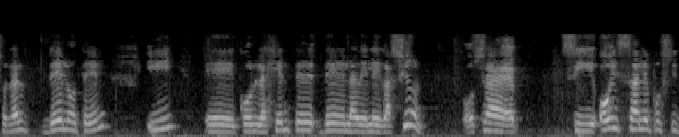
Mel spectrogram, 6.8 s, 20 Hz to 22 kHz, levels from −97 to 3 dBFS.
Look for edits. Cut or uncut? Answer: uncut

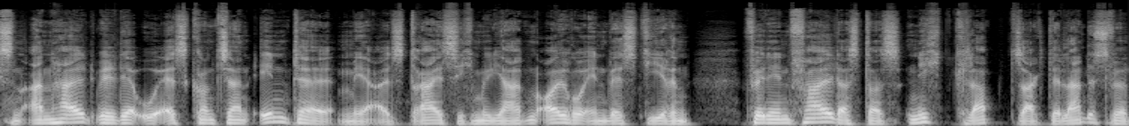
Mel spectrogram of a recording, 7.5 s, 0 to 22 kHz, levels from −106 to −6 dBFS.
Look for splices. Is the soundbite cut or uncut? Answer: uncut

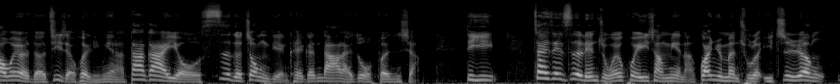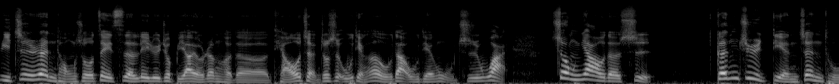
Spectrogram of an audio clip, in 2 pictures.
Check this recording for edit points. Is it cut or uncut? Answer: uncut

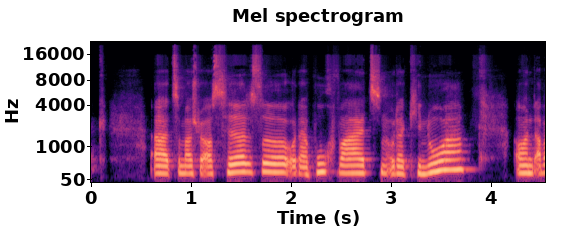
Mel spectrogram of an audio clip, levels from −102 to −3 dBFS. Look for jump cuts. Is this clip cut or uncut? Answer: uncut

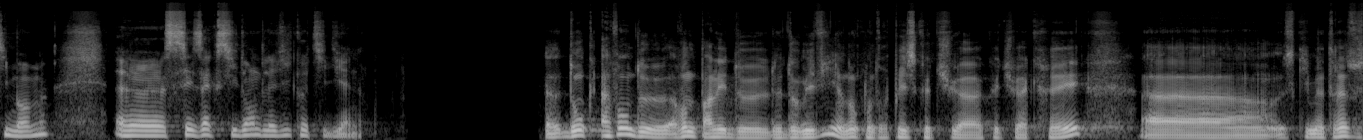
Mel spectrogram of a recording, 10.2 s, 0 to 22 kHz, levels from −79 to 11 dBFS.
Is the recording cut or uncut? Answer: cut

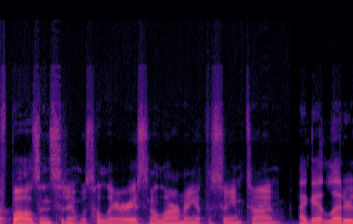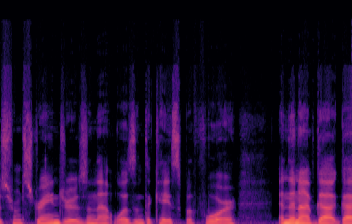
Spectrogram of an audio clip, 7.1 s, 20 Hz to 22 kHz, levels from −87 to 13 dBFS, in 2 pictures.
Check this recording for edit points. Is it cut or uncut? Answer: cut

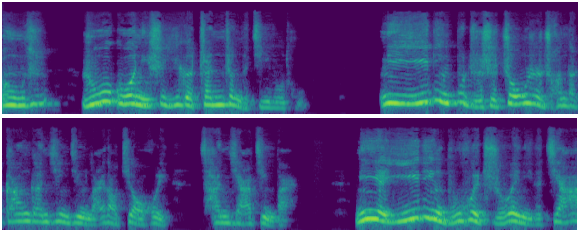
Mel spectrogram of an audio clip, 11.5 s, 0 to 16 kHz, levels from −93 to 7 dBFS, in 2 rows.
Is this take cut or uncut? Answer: uncut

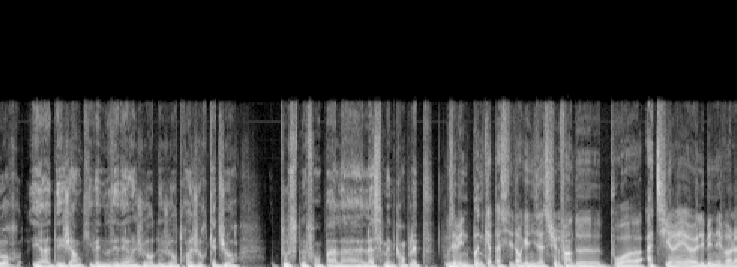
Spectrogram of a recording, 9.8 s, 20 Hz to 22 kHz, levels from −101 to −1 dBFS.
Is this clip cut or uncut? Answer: uncut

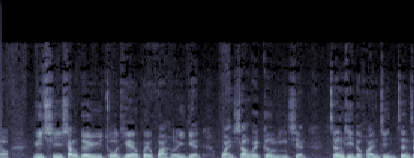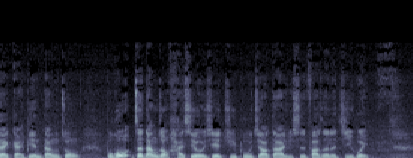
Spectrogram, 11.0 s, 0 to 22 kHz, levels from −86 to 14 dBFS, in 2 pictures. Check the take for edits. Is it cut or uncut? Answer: uncut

